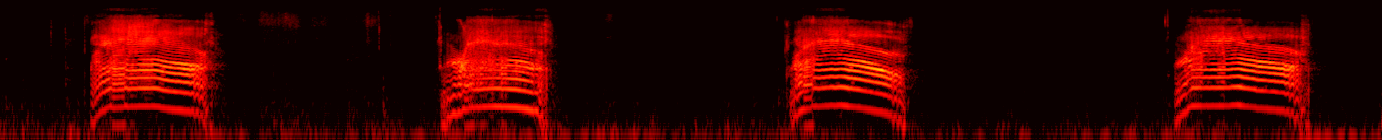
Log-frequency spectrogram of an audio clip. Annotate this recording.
My elderly cat meowing (don't worry, she's not upset, she's just talkative).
